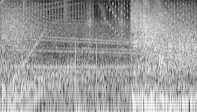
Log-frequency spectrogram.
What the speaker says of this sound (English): all we have to do to the generator is just shoot it a couple of times and it just blows the hell up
